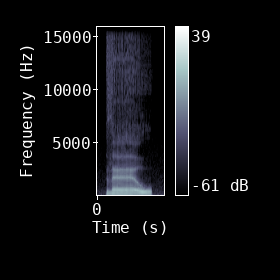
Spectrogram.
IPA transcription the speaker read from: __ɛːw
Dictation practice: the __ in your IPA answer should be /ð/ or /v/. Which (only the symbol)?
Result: ð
